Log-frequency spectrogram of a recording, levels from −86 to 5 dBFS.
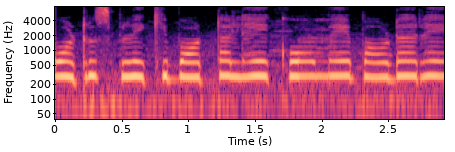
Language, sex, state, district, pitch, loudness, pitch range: Hindi, female, Maharashtra, Washim, 295 Hz, -14 LUFS, 290-300 Hz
